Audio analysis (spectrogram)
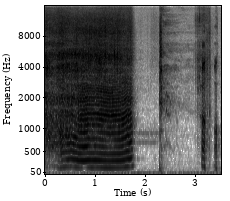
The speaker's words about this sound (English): I sneezed, I burped, now I'm gonna blow my nose.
